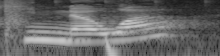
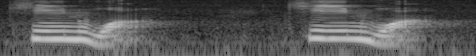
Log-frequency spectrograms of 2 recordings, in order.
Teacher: And then it's a /w/ sound - 'whoa', and the /ah/ as in father - 'wah'.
